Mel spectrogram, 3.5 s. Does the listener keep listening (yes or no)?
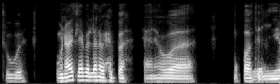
no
